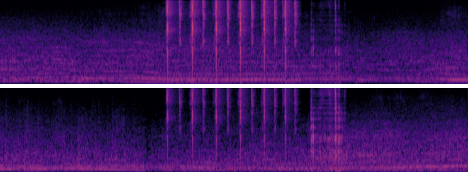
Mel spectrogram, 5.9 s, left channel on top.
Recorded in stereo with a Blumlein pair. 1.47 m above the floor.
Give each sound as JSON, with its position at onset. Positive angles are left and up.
{"t": 2.1, "sound": "scissors", "azimuth_deg": 65}
{"t": 3.9, "sound": "tearing paper", "azimuth_deg": -60}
